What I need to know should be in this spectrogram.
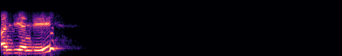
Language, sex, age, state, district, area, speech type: Dogri, male, 30-45, Jammu and Kashmir, Reasi, rural, conversation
